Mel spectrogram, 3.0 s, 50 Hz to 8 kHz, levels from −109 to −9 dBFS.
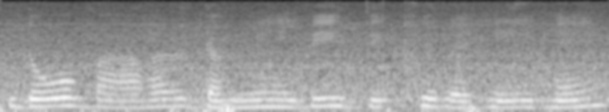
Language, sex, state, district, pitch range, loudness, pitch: Hindi, female, Madhya Pradesh, Dhar, 180-205 Hz, -16 LUFS, 190 Hz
